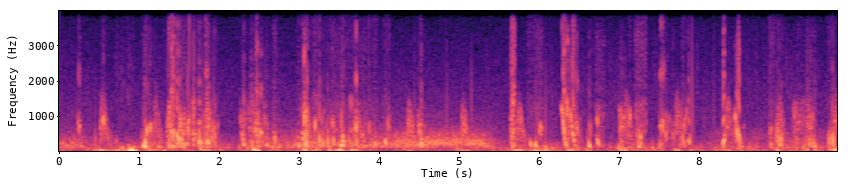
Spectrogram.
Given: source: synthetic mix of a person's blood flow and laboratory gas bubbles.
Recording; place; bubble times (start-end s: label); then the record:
Doppler ultrasound of blood flow; subclavian vein
0.23-0.28 s: bubbles
0.53-0.59 s: bubbles
1.02-1.99 s: bubbles
2.25-2.74 s: bubbles
2.96-3.98 s: bubbles
4.04-4.15 s: bubbles
4.48-4.59 s: bubbles
5.64-5.72 s: bubbles
5.86-6.06 s: bubbles
6.27-6.54 s: bubbles
6.60-6.84 s: bubbles
6.99-7.08 s: bubbles
7.11-7.17 s: bubbles
7.19-7.35 s: bubbles
7.50-7.71 s: bubbles
7.78-7.91 s: bubbles
8.27-8.37 s: bubbles
8.43-8.58 s: bubbles
8.87-9.08 s: bubbles
9.16-9.47 s: bubbles
9.59-9.72 s: bubbles
From the record:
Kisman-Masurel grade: 242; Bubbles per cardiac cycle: several, 3 to 8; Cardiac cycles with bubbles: 100%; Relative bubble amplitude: moderate (0.250 to 0.450); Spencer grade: 3 (all of the cardiac periods contain showers or single bubble signals, but not dominating or overriding the cardiac motion signals); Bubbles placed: anywhere in the cardiac cycle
